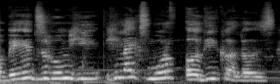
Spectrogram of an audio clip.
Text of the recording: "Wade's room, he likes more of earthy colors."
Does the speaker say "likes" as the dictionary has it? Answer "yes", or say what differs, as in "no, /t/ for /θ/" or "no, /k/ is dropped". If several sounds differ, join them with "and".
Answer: yes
